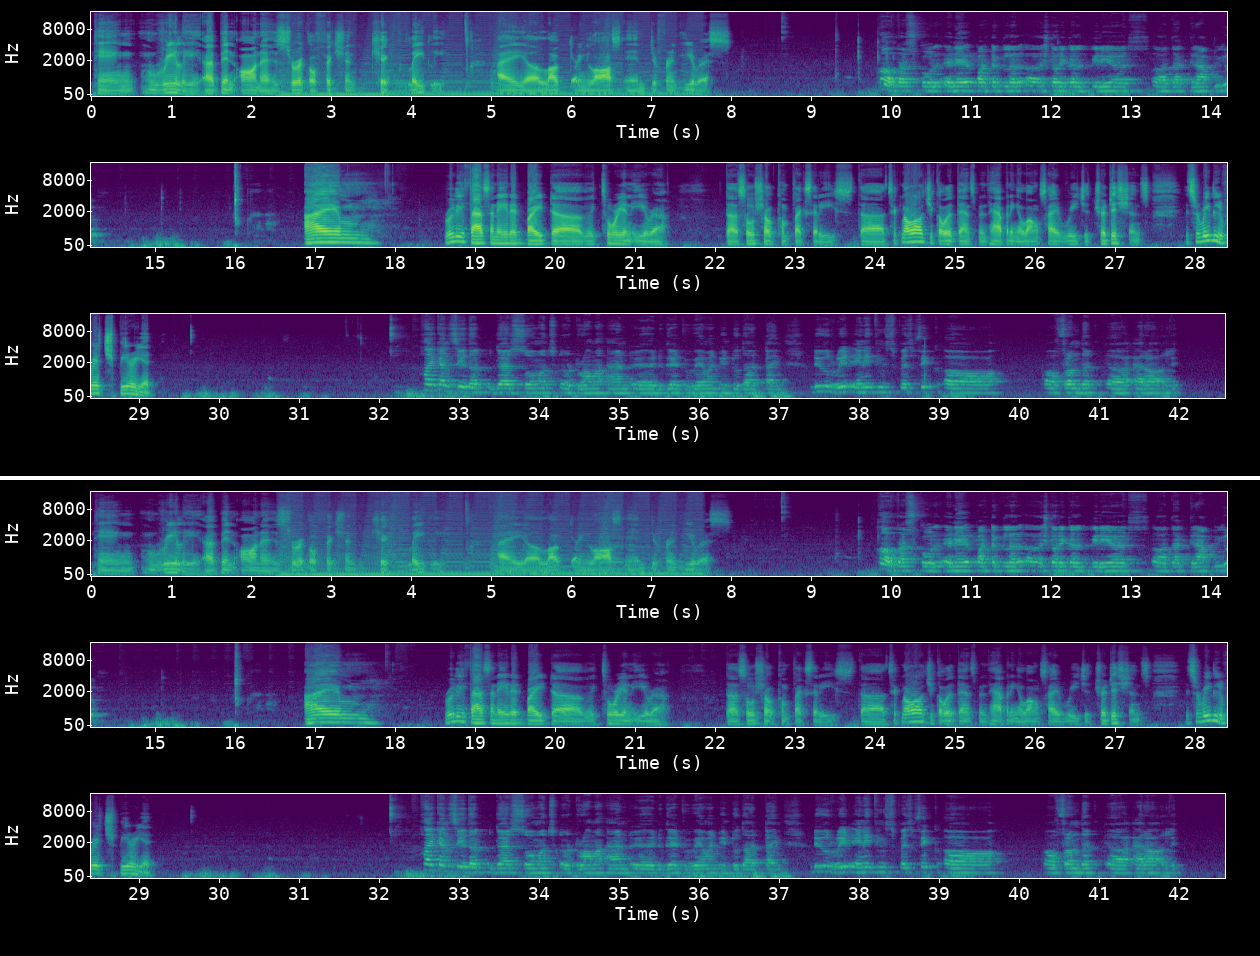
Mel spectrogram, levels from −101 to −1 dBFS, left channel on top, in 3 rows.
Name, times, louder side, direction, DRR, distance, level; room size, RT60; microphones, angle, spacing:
voice 1, 0.0-4.4 4.8-8.0 16.9-17.8 18.6-21.4 22.1-29.1, left 6 dB, 65° left, 0.4 m, -27 dB
sound 1, 2.3-7.6, equal, 10° right, 1.8 m, -40 dB
voice 2, 9.8-14.3 14.8-15.3 30.5-30.6 32.3-39.8 40.3-41.9, left 1 dB, 25° right, 1.7 m, -36 dB
4.4 x 2.2 x 2.9 m
head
